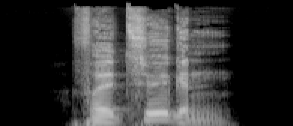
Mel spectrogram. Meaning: first-person plural subjunctive II of vollziehen
- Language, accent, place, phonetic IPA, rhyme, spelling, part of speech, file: German, Germany, Berlin, [fɔlˈt͡søːɡn̩], -øːɡn̩, vollzögen, verb, De-vollzögen.ogg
